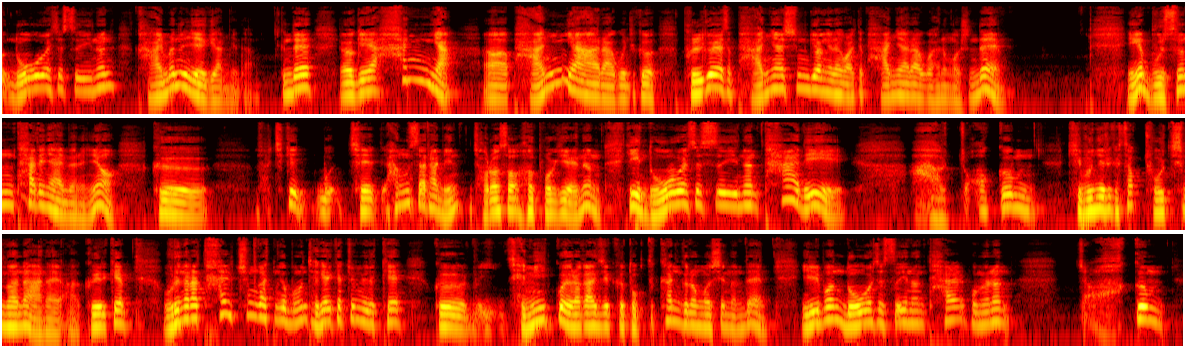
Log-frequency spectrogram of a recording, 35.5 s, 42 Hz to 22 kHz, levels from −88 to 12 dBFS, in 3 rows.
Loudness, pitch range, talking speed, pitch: -24 LUFS, 115-170 Hz, 285 characters per minute, 135 Hz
